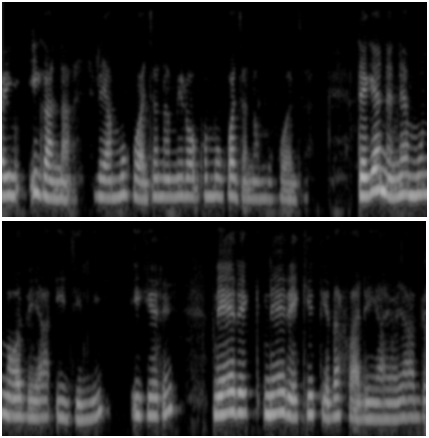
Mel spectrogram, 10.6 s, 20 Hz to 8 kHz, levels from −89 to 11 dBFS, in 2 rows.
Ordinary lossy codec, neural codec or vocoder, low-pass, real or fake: Opus, 32 kbps; vocoder, 44.1 kHz, 128 mel bands every 512 samples, BigVGAN v2; 7.2 kHz; fake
